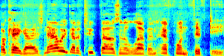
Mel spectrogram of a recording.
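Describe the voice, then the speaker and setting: The recording of a man's voice has a dry sound with no echo. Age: 50s. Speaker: auto mechanic. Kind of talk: tutorial. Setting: in a car. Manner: casual. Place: car. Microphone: phone near.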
